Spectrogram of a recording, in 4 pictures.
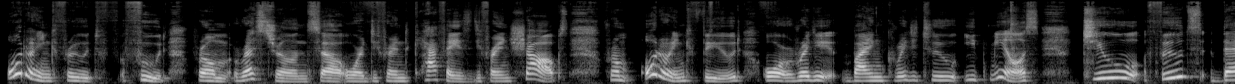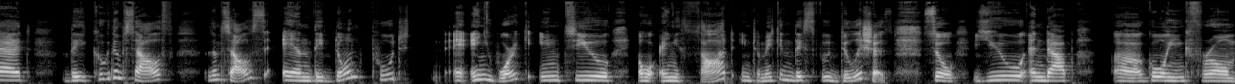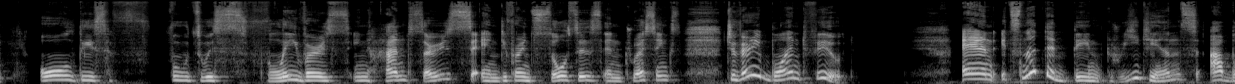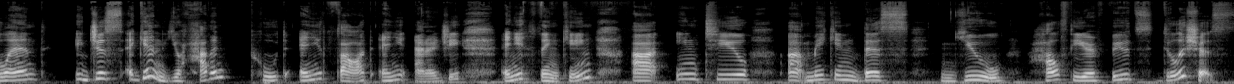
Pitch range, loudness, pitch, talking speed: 170-225 Hz, -19 LUFS, 185 Hz, 115 wpm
